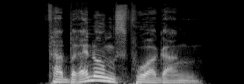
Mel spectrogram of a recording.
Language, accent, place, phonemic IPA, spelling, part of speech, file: German, Germany, Berlin, /fɛɐ̯ˈbʁɛnʊŋsˌfoːɐ̯ɡaŋ/, Verbrennungsvorgang, noun, De-Verbrennungsvorgang.ogg
- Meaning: combustion process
